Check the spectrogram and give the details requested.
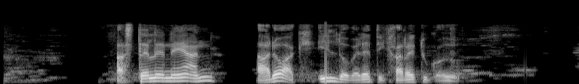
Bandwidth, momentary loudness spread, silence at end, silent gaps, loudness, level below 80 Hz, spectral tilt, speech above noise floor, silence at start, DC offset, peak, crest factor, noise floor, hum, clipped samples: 7.4 kHz; 10 LU; 1 s; 0.75-0.95 s, 2.27-2.50 s; -16 LUFS; -52 dBFS; -6 dB/octave; 29 dB; 0.05 s; under 0.1%; 0 dBFS; 18 dB; -44 dBFS; none; under 0.1%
